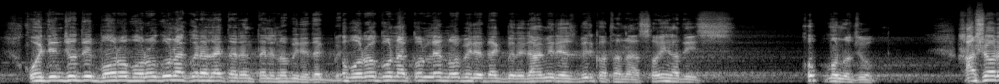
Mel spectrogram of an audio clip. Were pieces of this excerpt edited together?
no; 0 cuts

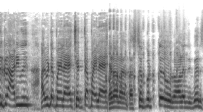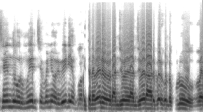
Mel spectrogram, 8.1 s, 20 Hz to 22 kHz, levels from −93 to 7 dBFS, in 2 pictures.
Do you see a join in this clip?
no; 0 cuts

